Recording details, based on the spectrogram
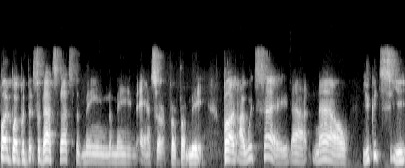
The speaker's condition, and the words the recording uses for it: Aphasia. Well, right now, my thing is I don't just forget about it, my speech, because I have to, you know, concentrate on it.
